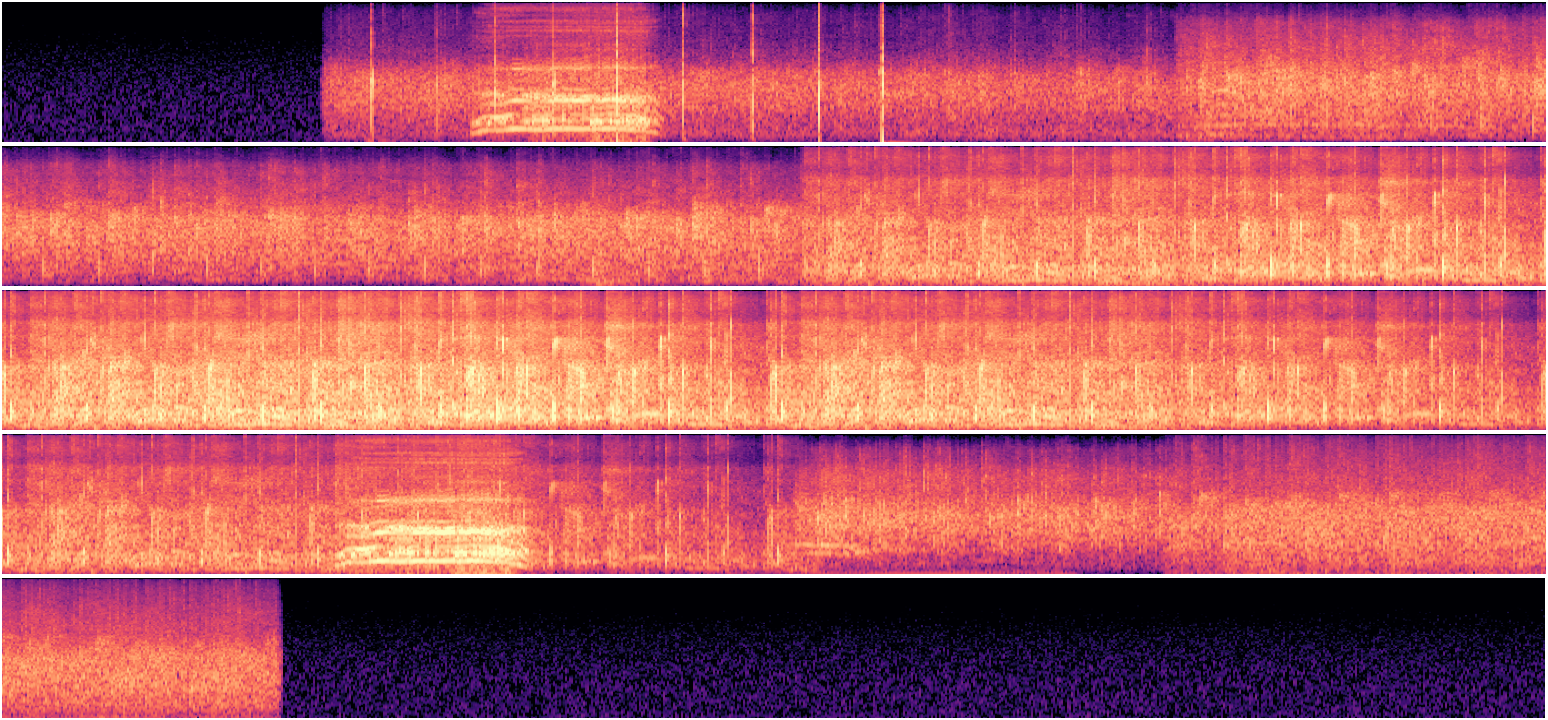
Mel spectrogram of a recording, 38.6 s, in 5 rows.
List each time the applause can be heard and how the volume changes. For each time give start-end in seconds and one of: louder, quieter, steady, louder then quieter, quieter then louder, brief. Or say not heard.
1.6-32.3 louder then quieter.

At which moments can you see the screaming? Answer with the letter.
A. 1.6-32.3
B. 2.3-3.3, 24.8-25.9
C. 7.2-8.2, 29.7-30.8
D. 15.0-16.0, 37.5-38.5
B.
